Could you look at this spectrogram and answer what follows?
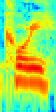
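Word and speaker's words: Kåre: Corey? Yeah, that's right. Okay, it's spelled K-A-R-E in Sweden for the pronunciation of Corey.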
